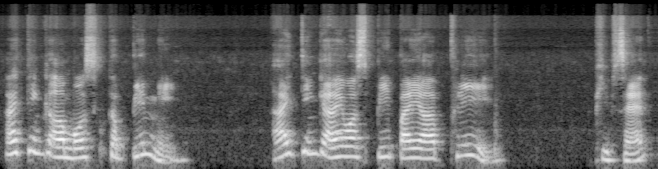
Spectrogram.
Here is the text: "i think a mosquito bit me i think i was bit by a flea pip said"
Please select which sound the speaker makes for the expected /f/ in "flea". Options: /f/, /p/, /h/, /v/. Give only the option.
/p/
